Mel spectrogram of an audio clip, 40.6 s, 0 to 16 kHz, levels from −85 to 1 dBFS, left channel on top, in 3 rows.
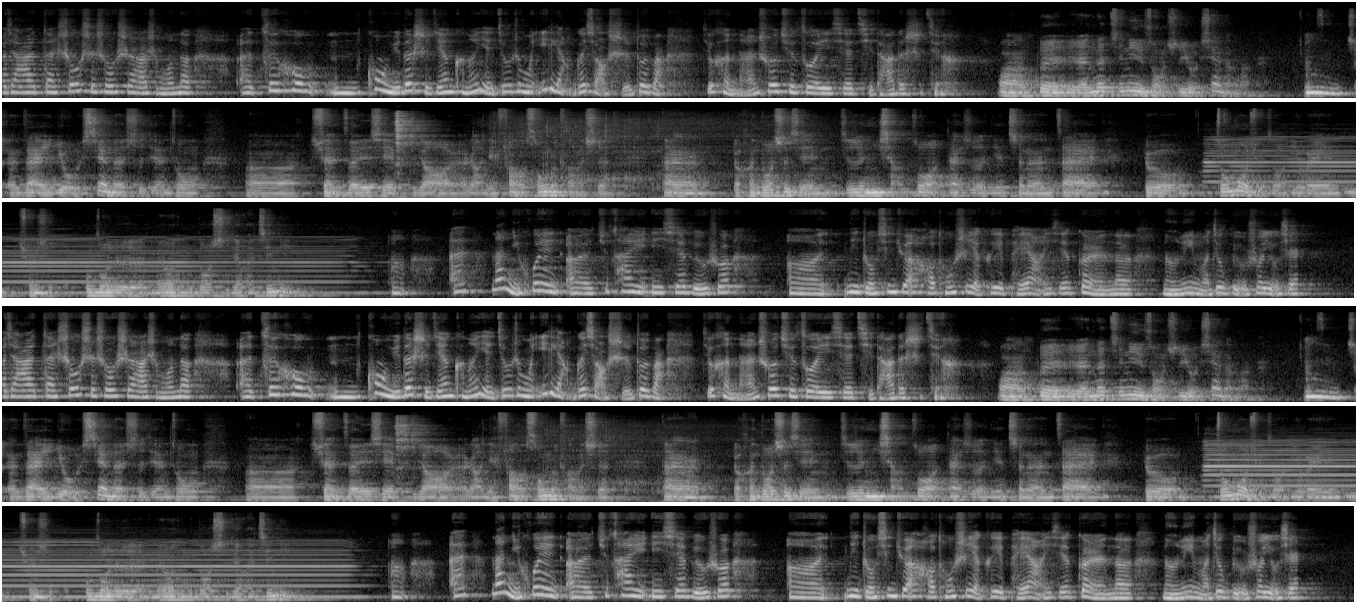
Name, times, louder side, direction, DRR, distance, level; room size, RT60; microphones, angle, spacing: voice 1, 0.0-9.6 13.0-13.4 20.4-20.5 27.4-27.6 30.9-34.6 34.9-40.0, right 1 dB, 30° right, 1.1 m, -26 dB
voice 2, 10.0-12.5 13.0-13.1 13.6-20.6 20.9-24.7 25.0-27.5 27.9-30.1, equal, 10° right, 2.1 m, -28 dB
sound 1, 17.4-22.5, left 4 dB, 30° left, 5.4 m, -44 dB
Wind instrument woodwind instrument, 25.5-30.7, right 6 dB, 60° right, 4.3 m, -34 dB
26.0 x 17.0 x 7.9 m
head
